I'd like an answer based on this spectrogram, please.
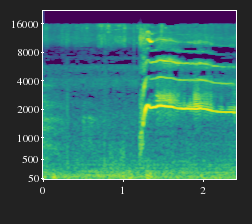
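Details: An adult domestic rabbit, raised in a wild-colony-style pen rather than as a pet, gives a shrill, sustained distress scream after a quick upward swoop while being recaptured after briefly escaping.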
